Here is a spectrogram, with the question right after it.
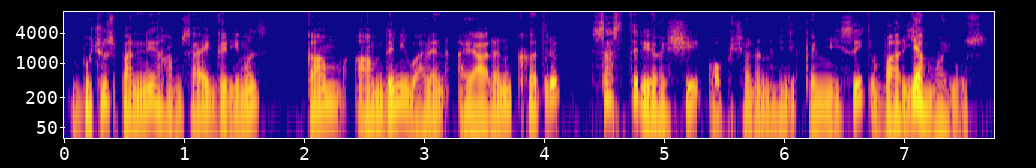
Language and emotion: Kashmiri, angry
